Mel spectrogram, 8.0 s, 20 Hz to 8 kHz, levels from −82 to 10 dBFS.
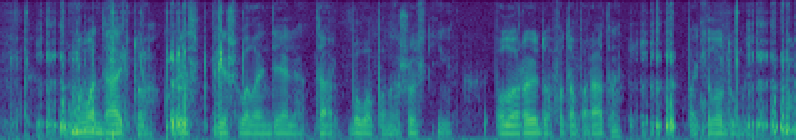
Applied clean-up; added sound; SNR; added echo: none; Tools; 3 dB; none.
